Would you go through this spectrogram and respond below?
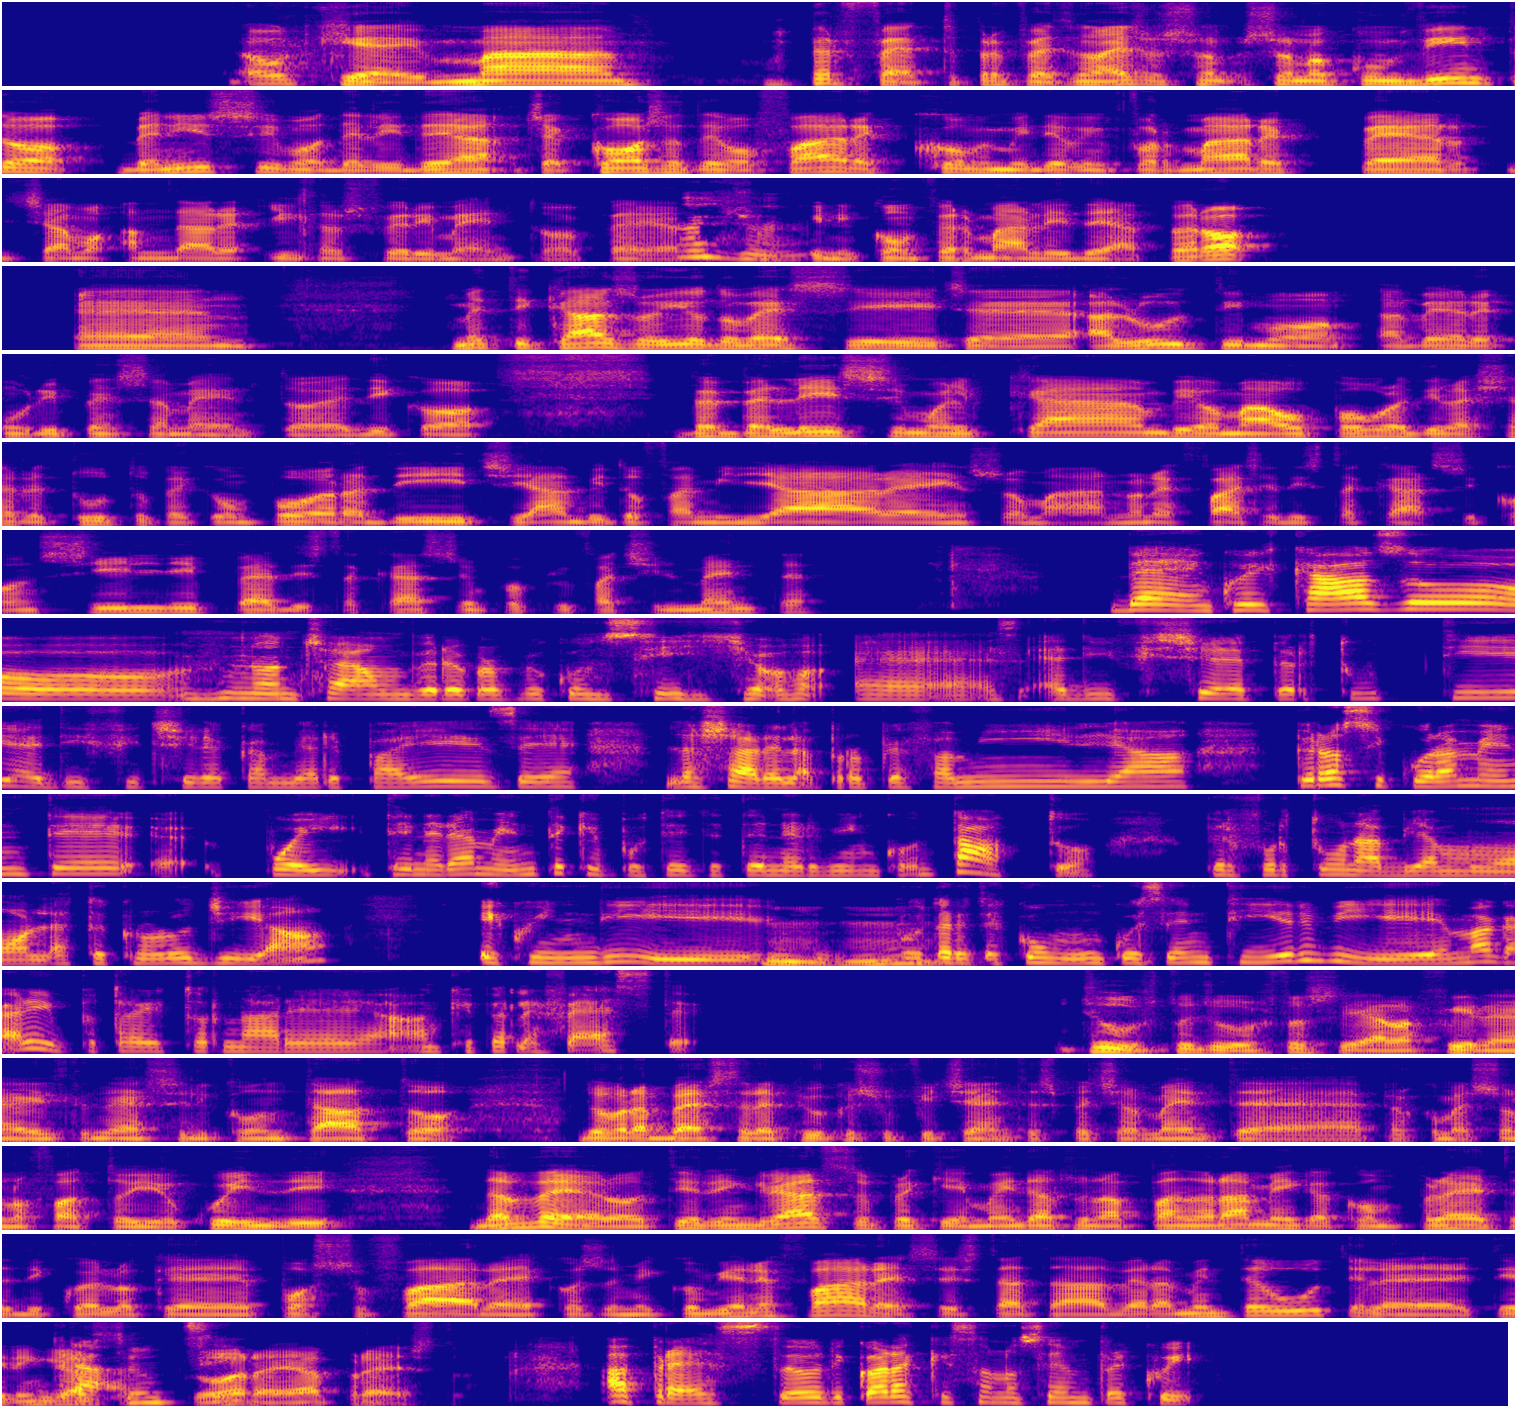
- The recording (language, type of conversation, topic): Italian, advice, Come posso affrontare la solitudine e il senso di isolamento dopo essermi trasferito in una nuova città?
- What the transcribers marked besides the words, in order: other background noise; "cioè" said as "ceh"; "cioè" said as "ceh"; teeth sucking; laughing while speaking: "consiglio"; tapping; "ricorda" said as "ricora"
